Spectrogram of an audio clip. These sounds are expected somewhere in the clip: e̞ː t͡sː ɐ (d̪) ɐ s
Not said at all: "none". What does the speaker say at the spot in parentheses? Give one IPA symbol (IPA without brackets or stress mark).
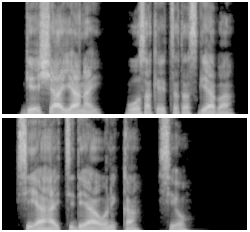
t̪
